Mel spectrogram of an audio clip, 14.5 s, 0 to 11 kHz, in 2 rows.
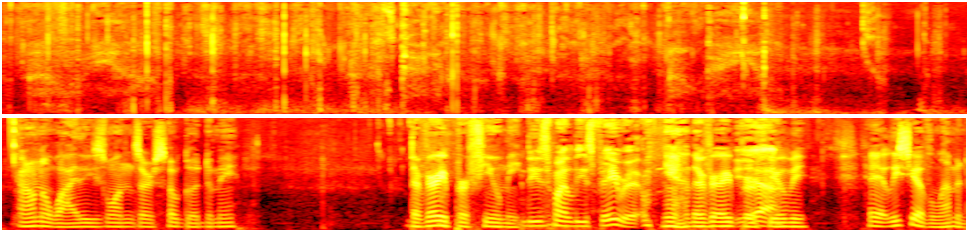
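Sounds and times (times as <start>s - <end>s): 
wet mouth noises: 0.0s - 7.5s
chewing raspberry candies: 0.0s - 7.6s, 8.8s - 10.4s
speech: 7.4s - 9.2s, 10.3s - 14.4s.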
